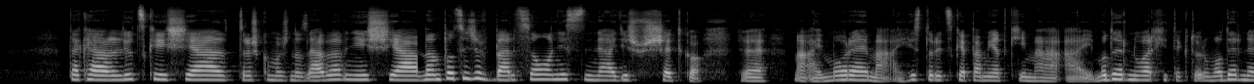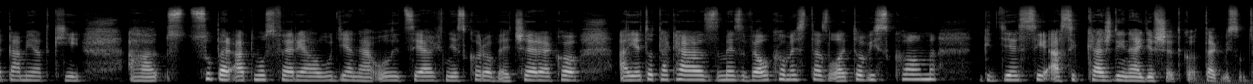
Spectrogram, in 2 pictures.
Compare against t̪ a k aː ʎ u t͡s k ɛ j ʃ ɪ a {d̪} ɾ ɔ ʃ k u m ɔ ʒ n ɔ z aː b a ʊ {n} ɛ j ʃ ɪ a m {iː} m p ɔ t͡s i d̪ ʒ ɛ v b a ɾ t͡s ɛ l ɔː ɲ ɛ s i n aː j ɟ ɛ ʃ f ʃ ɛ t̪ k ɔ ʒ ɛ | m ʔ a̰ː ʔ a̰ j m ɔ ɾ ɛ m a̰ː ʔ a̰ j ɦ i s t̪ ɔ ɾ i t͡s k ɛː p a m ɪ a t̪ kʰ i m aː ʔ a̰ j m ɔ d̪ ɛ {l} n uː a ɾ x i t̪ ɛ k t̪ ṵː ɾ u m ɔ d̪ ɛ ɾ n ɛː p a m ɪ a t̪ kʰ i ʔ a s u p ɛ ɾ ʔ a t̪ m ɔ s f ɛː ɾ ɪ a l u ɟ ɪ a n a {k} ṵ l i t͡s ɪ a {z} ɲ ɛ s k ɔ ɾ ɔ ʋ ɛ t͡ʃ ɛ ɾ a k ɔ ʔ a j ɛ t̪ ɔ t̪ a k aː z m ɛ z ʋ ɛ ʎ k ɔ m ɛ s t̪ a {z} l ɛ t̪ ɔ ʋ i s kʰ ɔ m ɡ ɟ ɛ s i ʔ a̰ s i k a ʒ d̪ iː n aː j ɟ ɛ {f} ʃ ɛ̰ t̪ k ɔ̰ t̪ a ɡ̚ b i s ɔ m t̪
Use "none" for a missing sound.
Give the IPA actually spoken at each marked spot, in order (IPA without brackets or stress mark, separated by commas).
t̪, ɲ, aː, ɾ, ʔ, ɣ, z, f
